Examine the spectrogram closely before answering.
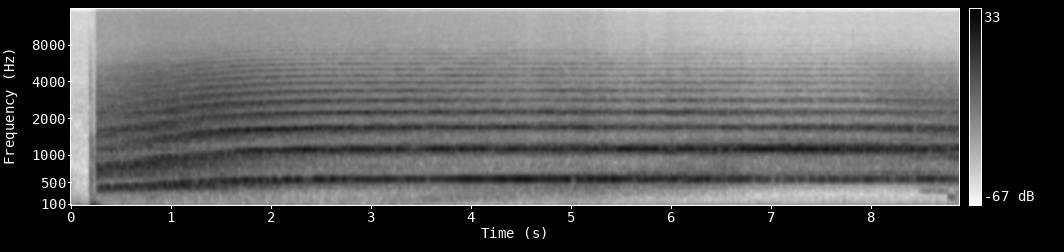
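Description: A loud civil defense lockdown siren rises quickly and then holds a steady, sustained wail with rich harmonics for about nine seconds, heard alone with no voices.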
